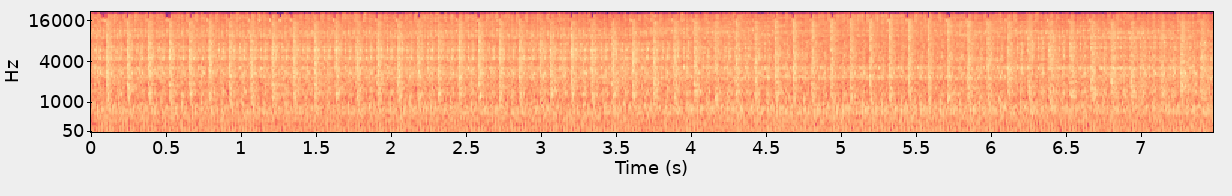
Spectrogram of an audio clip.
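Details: Stihl Magnum BR800 two-stroke blower at full throttle, after the high-speed needle is turned in a little: steady, high-revving buzz, even and unbroken, with no surging or dropouts. The engine is running normally.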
